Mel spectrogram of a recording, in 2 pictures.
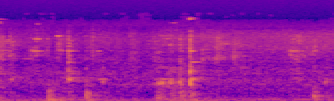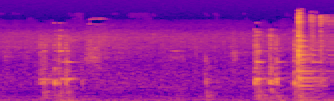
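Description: Metal clinks and short squeaks from a screw-type brake piston compressor tool being turned by hand in a front brake caliper, pushing the caliper piston back in. The sounds come in small irregular groups, about one a second, with a louder cluster near the end.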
